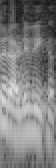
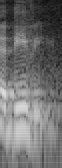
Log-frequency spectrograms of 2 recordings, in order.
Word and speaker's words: Adivi: Even me, my surname is Adivi. In the US they called me Adeevi.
